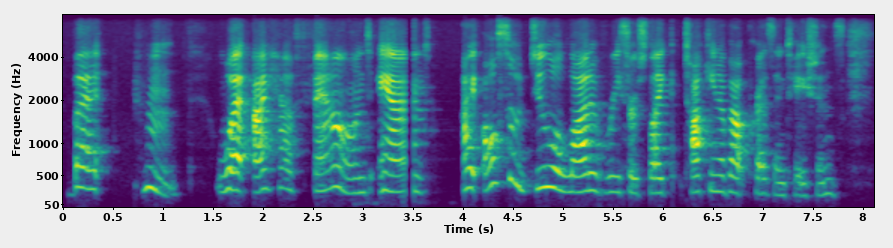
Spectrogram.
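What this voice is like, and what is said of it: Hoarse, strained voice. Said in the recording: “I'm losing my voice now. ... so excuse my voice.”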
